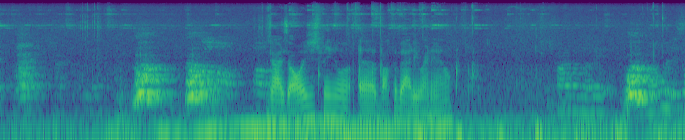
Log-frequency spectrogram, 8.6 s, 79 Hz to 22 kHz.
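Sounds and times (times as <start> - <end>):
dog barking: 0.0 - 0.7, 1.5 - 3.0, 7.7 - 8.4
dog whimpering: 1.4 - 3.4
speech: 3.4 - 5.8.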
